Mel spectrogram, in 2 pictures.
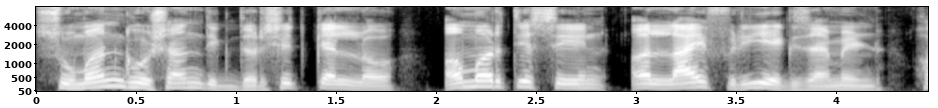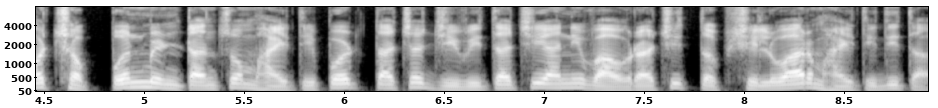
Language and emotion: Goan Konkani, neutral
